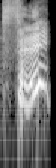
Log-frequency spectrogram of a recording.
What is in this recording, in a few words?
Voice attack jp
